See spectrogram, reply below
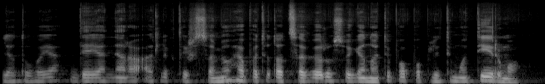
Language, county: Lithuanian, Kaunas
